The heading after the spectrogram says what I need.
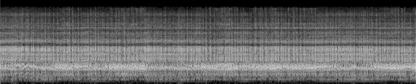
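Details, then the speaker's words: STS D30M small engine, smoking heavily: screams at a steady high pitch and holds speed with no throttle input and no visible throttle movement, stopped only with the brake; runaway high revving, cause unknown. "I don't know why it's doing it I didn't touch the throttle any I had to J the brake on to uh to stop that"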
